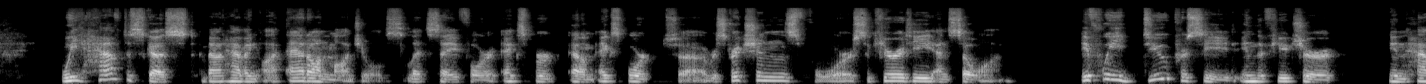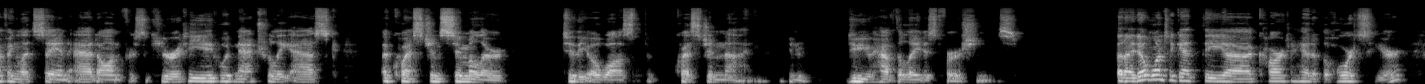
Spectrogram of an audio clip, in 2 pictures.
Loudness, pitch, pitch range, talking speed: -18 LUFS, 140 Hz, 130-155 Hz, 145 wpm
